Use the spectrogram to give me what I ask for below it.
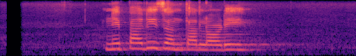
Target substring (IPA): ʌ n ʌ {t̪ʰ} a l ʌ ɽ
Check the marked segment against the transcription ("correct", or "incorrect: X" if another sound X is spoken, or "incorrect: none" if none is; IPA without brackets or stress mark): incorrect: t̪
